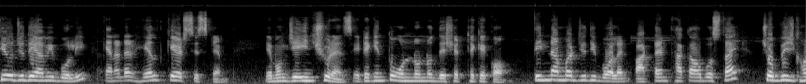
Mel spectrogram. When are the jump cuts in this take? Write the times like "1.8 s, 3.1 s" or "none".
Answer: 1.0 s, 5.2 s, 6.3 s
